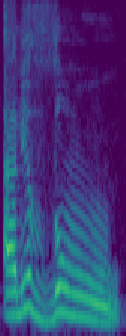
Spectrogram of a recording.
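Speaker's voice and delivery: ألظوا with a heavy doubled ظ and long final u; doubled, emphatic ظ. Shown as a demonstration. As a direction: draw out ألظوا, doubling the ظ with a damma. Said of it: "بالتشديد والضم على الظاء". («ألظوا» بتشديد الظاء وضمها ومدّ آخرها)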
